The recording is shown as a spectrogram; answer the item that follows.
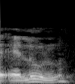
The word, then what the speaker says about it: Elul: The 25th day of the month, Elul, I don't know how you say it, we would say Elul in Spain.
